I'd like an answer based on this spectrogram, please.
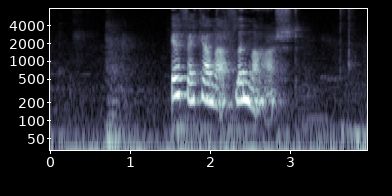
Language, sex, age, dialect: Faroese, female, 15-35, Norðurstreymoy/Eysturoy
